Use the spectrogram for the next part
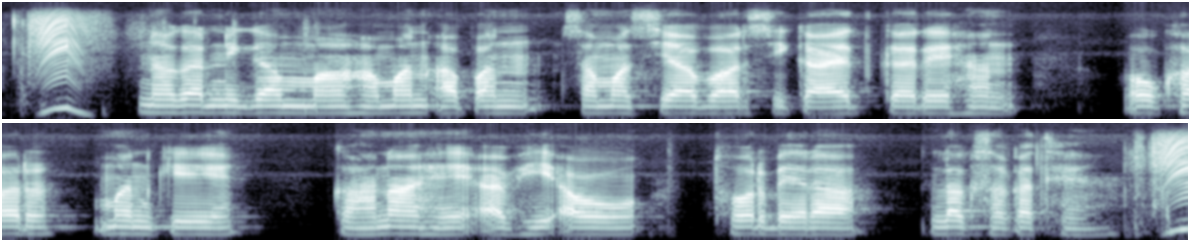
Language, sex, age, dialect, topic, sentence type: Chhattisgarhi, male, 31-35, Eastern, banking, statement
